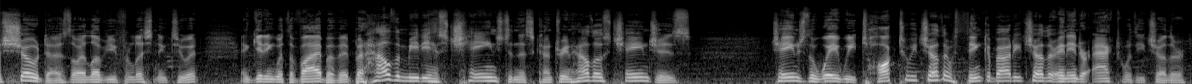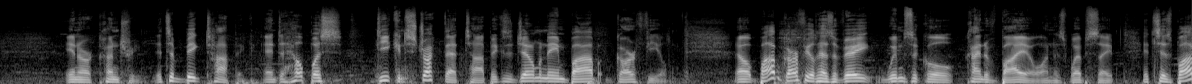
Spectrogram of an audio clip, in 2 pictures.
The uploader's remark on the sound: over breakfast at Busboys and Poets in Washington, D.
